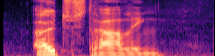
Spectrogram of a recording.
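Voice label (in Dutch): "Uitstraling", Dutch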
